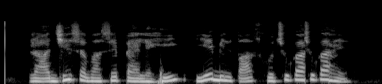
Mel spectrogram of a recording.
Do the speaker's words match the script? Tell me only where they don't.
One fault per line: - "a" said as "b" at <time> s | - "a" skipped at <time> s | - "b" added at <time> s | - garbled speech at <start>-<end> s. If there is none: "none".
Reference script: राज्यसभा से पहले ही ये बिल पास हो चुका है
- "चुका" added at 3.0 s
